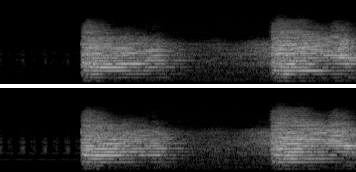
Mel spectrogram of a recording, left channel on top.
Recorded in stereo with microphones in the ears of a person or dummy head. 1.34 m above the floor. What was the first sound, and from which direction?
A buzzer, 15° right (ahead or behind).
